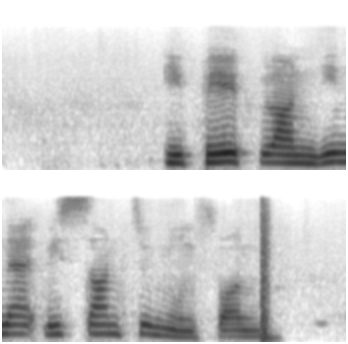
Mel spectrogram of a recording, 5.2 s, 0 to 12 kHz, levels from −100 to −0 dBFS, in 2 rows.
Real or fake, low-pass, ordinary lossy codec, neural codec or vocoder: fake; 7.2 kHz; AAC, 32 kbps; codec, 16 kHz, 0.5 kbps, X-Codec, HuBERT features, trained on balanced general audio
